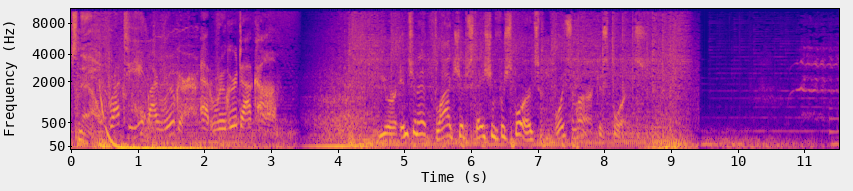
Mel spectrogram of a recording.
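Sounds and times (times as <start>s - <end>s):
speech: 0.1s - 3.2s, 4.6s - 9.0s
horse whinnying: 10.8s - 11.5s.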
